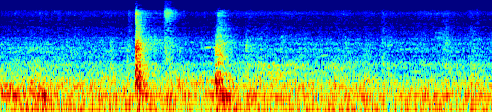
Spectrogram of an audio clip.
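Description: Antyodaya Express passenger coaches rolling out of a station, heard from on board: a steady rumble with a few sharp clacks of the wheels over rail joints, two of them a little more than a second in and one fainter near the end.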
